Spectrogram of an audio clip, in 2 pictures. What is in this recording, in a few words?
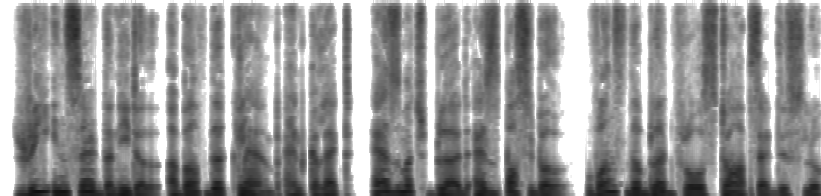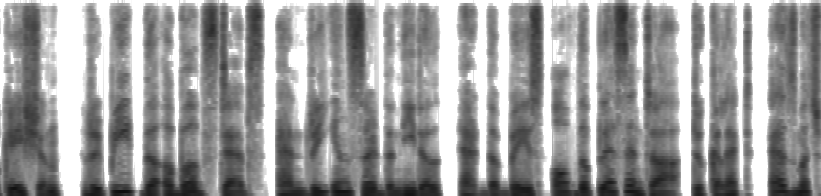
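Punjabi, male, English Sample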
